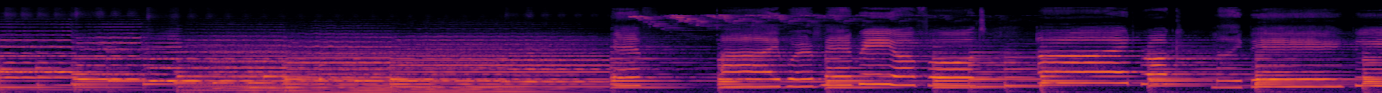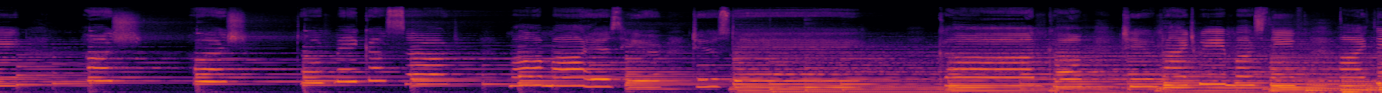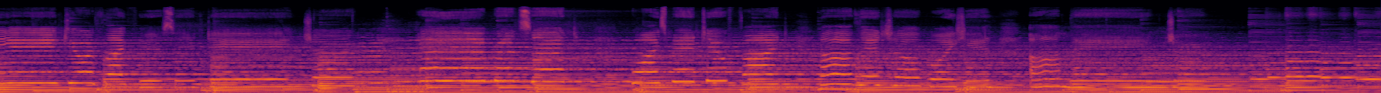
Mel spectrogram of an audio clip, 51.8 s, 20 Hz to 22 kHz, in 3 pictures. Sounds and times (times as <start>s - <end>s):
Lullaby: 0.0s - 51.8s.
